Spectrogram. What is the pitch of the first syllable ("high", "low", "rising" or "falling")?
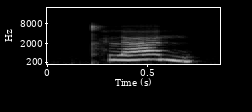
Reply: falling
